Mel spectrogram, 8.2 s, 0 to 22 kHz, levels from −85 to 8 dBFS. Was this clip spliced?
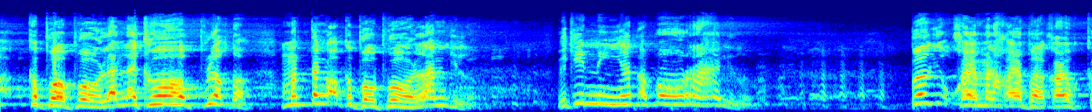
no; 0 cuts

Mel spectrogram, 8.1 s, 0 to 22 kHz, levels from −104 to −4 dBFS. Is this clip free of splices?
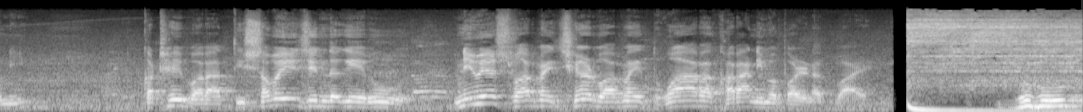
no; 1 cut; at 6.8 s

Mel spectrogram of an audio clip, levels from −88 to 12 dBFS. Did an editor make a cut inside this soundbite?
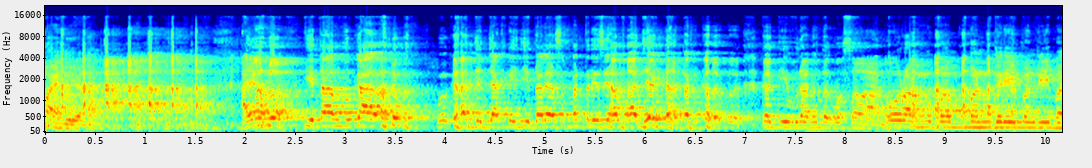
no; 0 cuts

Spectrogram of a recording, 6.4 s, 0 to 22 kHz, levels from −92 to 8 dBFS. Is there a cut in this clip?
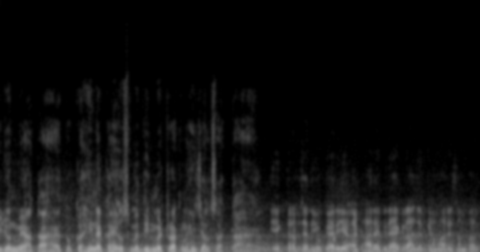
yes; 1 cut; at 3.5 s

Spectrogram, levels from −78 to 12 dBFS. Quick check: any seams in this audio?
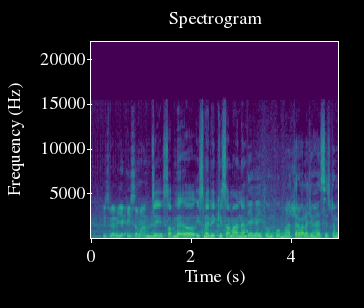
yes; 1 cut; at 3.1 s

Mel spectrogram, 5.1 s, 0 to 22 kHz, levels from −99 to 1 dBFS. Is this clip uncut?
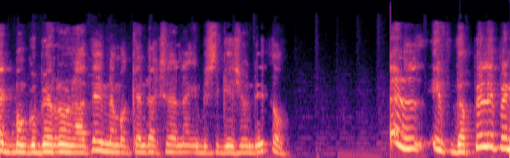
no; 1 cut; at 3.9 s

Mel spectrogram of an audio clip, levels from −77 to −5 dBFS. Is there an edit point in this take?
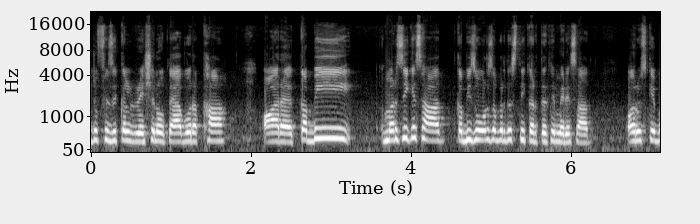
no; 0 cuts

